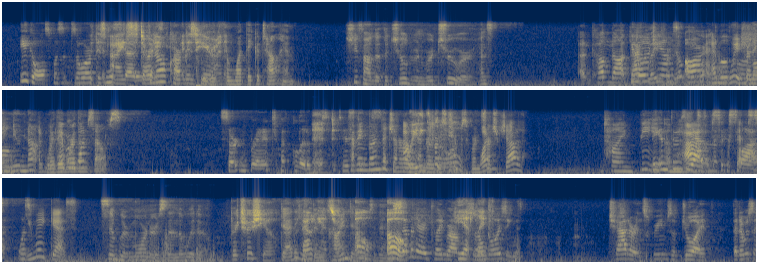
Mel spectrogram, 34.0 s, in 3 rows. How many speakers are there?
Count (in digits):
7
